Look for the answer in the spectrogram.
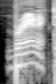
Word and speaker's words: Brannock: And they have right foot, left foot, where you put Brannick device. – Yes, Brannick, that's it, the Brannick. How do you spell it? – B-R-A-N-N-O-C-K. – Brannick, the Brannick device.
